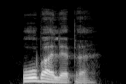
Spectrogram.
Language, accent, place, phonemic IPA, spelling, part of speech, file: German, Germany, Berlin, /ˈʔoːbɐˌlɪpə/, Oberlippe, noun, De-Oberlippe.ogg
- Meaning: upper lip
